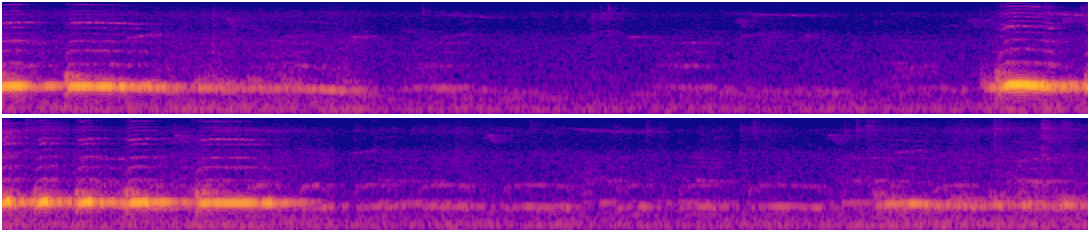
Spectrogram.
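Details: Perkutut, the zebra dove, singing in ring tulus style to coax other birds into song; mellow trilled cooing phrases ending in a drawn-out level coo, with a quiet gap between bursts.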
